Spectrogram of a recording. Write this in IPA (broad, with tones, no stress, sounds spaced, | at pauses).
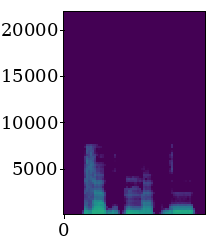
z aː˦ ɡʷ ɨ˨ kʷ ũ˧ ŋ a˨ | ɡ oː˦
